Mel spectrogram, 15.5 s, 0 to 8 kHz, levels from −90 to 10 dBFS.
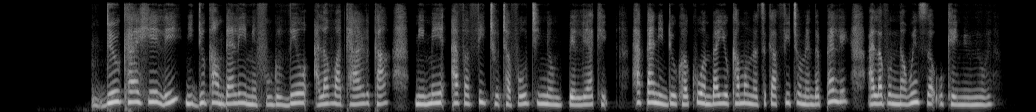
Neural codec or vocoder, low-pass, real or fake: codec, 16 kHz in and 24 kHz out, 0.4 kbps, LongCat-Audio-Codec, two codebook decoder; 7.2 kHz; fake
